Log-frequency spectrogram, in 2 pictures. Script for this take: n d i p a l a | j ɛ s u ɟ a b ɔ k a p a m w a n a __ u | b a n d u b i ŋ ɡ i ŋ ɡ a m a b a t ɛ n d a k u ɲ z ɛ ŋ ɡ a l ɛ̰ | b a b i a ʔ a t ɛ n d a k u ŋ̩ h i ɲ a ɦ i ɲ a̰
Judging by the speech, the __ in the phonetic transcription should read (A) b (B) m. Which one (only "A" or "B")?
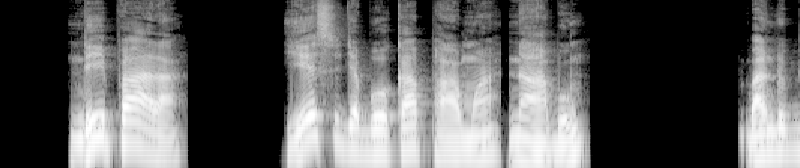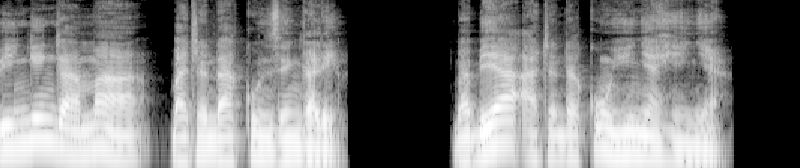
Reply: A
